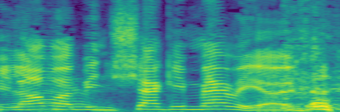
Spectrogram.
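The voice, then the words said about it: Exaggerated fake British accent. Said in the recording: “the British guy doing a fake British accent.”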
